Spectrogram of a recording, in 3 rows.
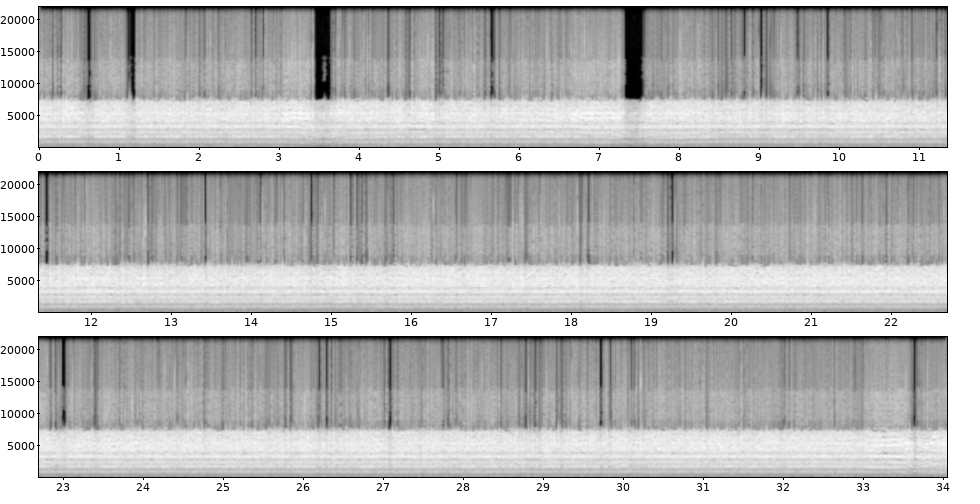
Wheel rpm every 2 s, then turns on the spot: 230, 190, 230, 180, 230, 230, 230, 240, 230, 230, 230, 230, 230, 230, 230, 240, 210.
none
